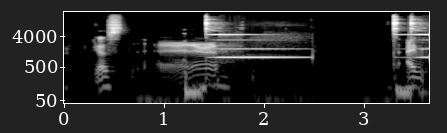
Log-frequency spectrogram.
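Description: A bright quiz-buzzer ding rings out once as a contestant buzzes in during a Super Sentai trivia game, its steady high tones sustaining for about a second before cutting off, with brief bits of talk just before and after.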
